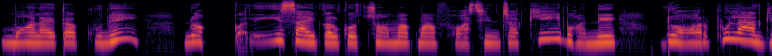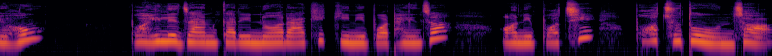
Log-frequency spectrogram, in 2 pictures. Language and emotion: Nepali, fearful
